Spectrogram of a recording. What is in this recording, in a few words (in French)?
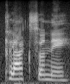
"klaxonner", French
